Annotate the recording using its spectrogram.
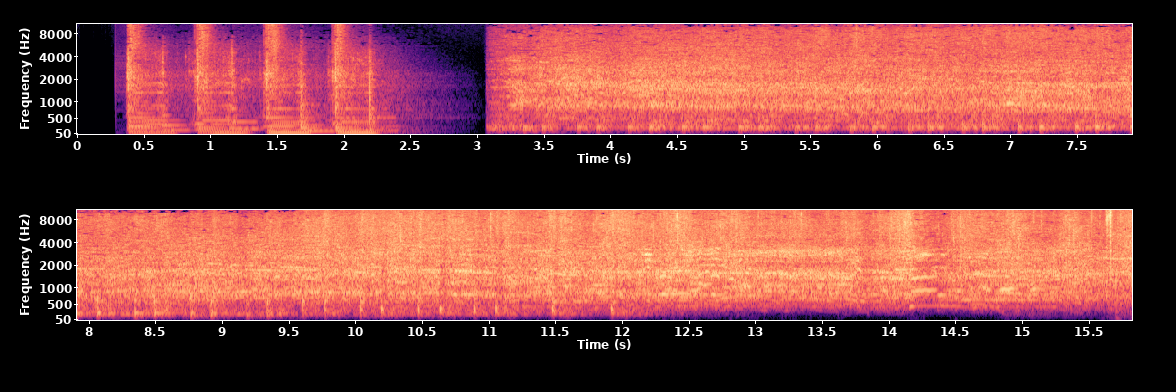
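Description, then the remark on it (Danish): Sønderjyske football fans at their home stadium in Haderslev, during the cup semifinal against Horsens, open with a few rhythmic, chanted bursts, then break into a loud, sustained roar of cheering that carries on steadily to the end. “Det her, det er lyden fra øh, Sønderjyskes øh, semifinal i pokalturneringen mod Horsens på hjemmebane Hederslev.”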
